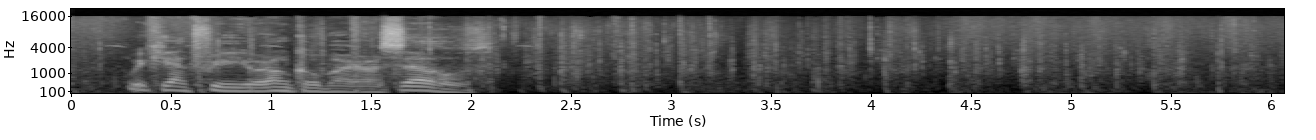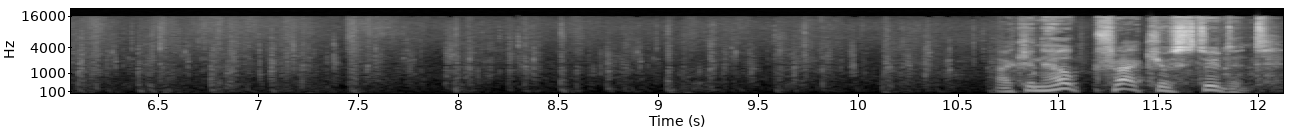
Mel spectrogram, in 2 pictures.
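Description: Footsteps crunch softly on a dirt path.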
